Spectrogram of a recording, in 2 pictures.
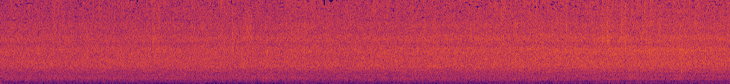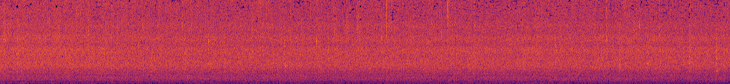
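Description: Heavy monsoon rain falling steadily on trees, fields and paved ground: an even, unbroken hiss.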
